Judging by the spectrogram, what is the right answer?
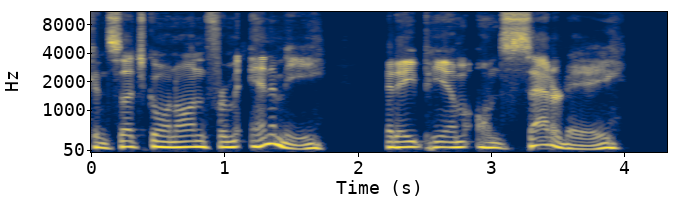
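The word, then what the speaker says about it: ENMY: band here all right Emmy enemy I'm sorry why did I say Emmy see I screwed it up already e nmy pronounced Enemy enemy and uh Dave Nester man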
